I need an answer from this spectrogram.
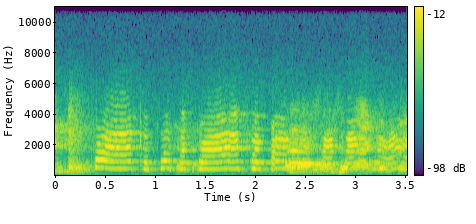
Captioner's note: imitates chicken clucking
